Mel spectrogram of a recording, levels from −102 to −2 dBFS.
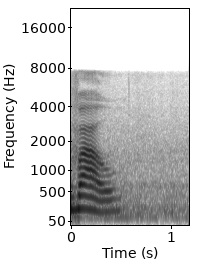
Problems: constant background noise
